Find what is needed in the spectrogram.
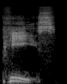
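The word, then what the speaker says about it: Pees: lonzo this is atlanta falcons defensive coordinator dean peace p-e-e-s yes that's how his name is spelled and pronounced we should go piez and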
